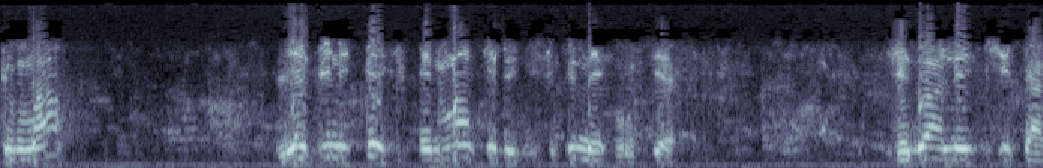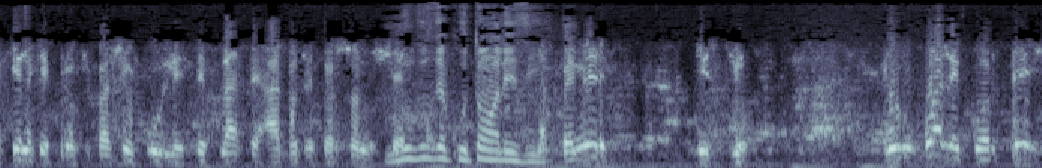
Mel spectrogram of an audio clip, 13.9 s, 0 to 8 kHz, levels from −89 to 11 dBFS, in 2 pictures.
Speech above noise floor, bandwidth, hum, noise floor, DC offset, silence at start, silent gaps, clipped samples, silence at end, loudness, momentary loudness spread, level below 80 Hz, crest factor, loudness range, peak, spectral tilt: 30 dB; 7.8 kHz; none; -45 dBFS; under 0.1%; 0 s; none; under 0.1%; 0 s; -16 LUFS; 16 LU; -46 dBFS; 16 dB; 2 LU; -2 dBFS; -5.5 dB/octave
